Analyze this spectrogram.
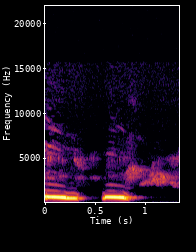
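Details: Spotted dove call used as a lure to stimulate doves, heard as two smooth, mellow coos of under half a second each, level then dropping at the end, separated by a short pause.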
